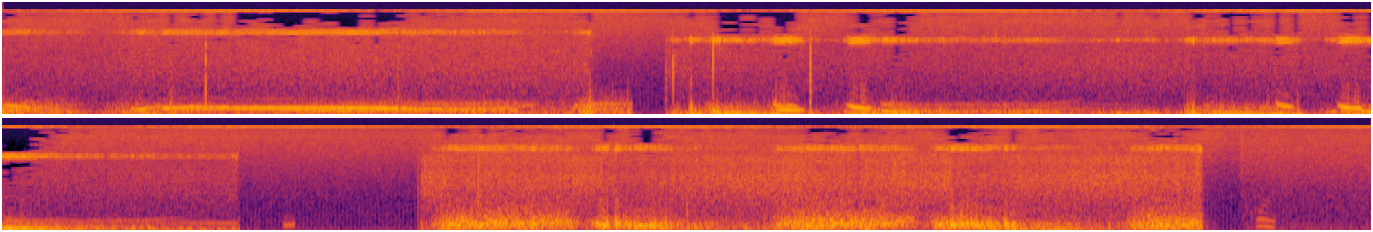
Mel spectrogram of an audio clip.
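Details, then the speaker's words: Breath sounds with musical whistling and low snoring tones, mostly on breathing out, from bronchial obstruction: wheezes and rhonchi. "escuche a continuación las sibilancias y los roncus que son a predominio"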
